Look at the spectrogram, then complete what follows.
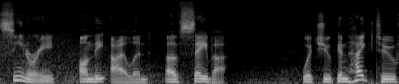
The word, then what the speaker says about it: Saba: Netherlands, speaking about the island, they call it Saba. But, everyone I spoke to on the island called it Saba, so that's what I'll call it.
